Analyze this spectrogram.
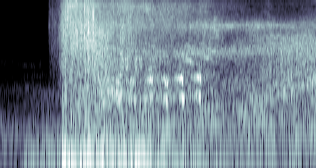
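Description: A bright game reward chime rings out.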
